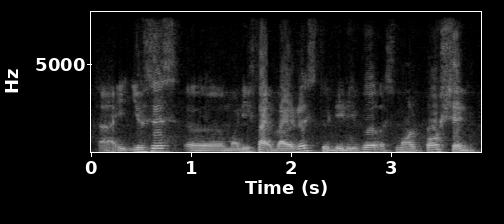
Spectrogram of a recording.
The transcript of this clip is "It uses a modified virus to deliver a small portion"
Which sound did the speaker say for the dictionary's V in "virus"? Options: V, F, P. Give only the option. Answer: V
